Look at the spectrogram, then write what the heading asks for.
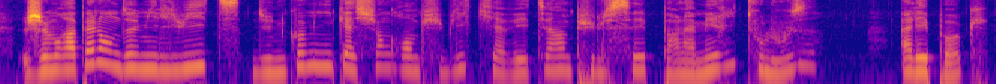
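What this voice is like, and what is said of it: Slight southern French accent. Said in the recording (French): “je suis originaire du Sud-Ouest, ça s'entend peut-être avec mon petit accent méridional”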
